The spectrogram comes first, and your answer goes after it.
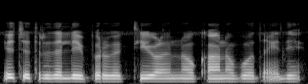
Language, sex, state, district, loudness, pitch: Kannada, male, Karnataka, Koppal, -16 LUFS, 140 Hz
